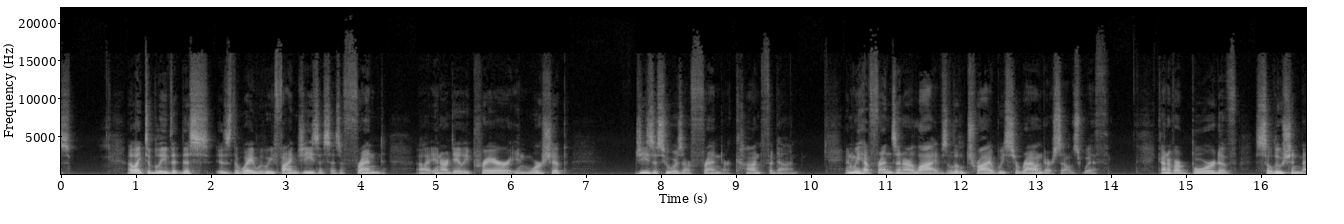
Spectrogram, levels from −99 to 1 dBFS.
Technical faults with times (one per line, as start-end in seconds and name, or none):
0.00-16.61 mains buzz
